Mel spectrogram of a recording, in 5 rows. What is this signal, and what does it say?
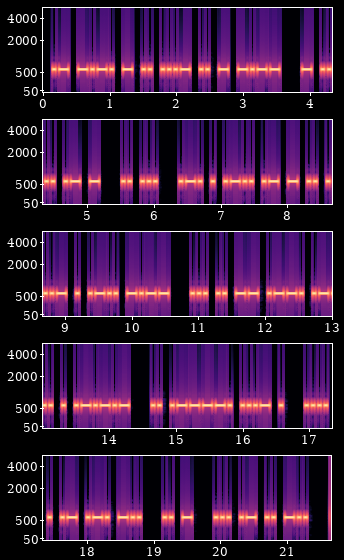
Morse code, heard as a keyed tone, about 25 wpm, 600 Hz. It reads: ACTIVITY THAT IS RELATIVELY SIMPLE. I'VE HEARD IT SAID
